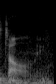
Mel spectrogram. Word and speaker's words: Ptolemy: Ptolemy.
